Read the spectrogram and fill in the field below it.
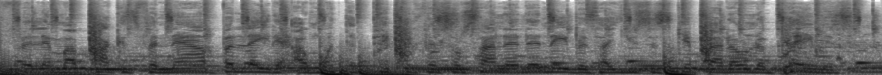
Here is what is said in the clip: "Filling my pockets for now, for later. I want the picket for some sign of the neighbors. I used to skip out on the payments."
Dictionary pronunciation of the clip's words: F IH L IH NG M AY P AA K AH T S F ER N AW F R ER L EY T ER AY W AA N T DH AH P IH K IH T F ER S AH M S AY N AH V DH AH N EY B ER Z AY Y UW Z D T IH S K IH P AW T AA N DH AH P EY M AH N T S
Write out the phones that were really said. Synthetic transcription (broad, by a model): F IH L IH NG M AY P AA K AH T S F ER N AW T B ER L EY T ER AY W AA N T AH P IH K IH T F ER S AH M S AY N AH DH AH N EY B ER Z AY Y UW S T IH S K IH P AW T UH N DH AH P EY M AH N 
